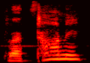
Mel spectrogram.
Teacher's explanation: So, platonic, we know that this syllable is stressed, but it so happens that this has a ta sound in the initial position of this stressed syllable, therefore, it is getting aspirated.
